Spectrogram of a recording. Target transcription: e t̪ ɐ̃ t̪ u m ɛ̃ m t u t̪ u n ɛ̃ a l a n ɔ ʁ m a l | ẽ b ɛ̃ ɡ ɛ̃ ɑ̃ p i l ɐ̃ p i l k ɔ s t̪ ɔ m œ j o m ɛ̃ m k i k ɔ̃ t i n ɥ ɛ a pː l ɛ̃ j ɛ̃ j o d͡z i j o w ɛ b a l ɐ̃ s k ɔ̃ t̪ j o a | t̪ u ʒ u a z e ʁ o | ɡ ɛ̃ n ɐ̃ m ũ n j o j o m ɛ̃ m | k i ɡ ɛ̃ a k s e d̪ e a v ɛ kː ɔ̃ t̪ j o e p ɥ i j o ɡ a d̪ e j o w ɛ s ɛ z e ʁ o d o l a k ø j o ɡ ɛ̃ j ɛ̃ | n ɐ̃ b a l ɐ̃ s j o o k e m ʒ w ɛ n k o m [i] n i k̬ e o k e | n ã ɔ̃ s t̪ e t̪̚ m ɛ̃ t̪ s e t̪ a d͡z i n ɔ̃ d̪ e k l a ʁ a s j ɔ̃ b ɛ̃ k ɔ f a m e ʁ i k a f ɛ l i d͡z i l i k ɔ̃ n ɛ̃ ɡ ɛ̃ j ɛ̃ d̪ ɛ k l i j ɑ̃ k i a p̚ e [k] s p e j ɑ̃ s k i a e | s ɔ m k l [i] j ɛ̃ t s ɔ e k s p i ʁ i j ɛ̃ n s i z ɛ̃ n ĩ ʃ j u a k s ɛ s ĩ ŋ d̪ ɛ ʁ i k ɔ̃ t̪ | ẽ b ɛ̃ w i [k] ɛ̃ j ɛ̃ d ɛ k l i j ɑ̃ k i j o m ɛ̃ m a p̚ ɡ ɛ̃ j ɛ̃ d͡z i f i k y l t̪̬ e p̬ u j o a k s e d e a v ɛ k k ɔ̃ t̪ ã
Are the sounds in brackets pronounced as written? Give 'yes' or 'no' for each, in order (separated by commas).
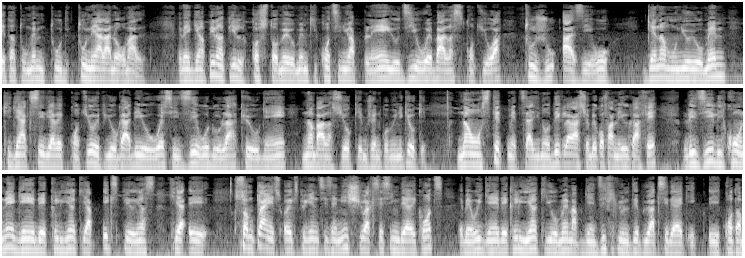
no, yes, no, no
